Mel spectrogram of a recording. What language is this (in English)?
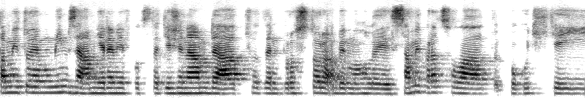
Czech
